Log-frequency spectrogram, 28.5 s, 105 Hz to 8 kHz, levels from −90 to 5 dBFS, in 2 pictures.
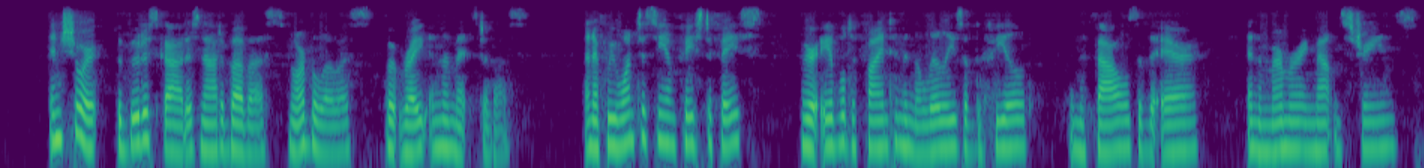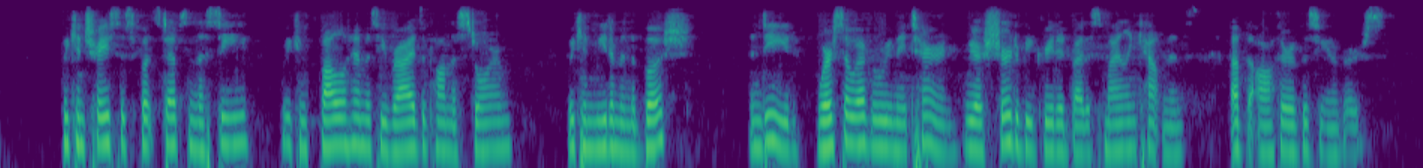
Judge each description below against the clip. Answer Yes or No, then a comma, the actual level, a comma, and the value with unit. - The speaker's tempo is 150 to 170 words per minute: No, fast, 205 wpm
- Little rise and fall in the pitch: Yes, narrow, 2.1 semitones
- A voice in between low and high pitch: Yes, medium, 175 Hz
